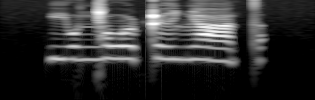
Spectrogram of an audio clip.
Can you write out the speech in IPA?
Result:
jʊŋ͡ǀo ʈɪʎ ãt

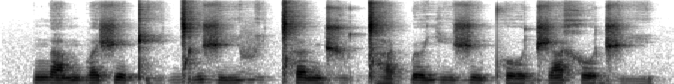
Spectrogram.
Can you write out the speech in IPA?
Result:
nambɐʃekʼi̤ ɡ͡ǀɨʒi vi̤ǀʰɐnd͡ʒṳɡ͡ǀa k͡pɵjiʒɨpʰo d͡ʒaxod͡ʒi̤

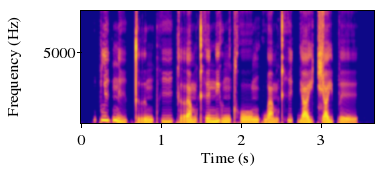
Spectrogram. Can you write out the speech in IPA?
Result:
pli˥˩ʔniː˨˩p̚ trɯ˨˩ŋpʰiː˦˥kra˧mkʰe˦˥n jɯ˦˥ŋtʰoː˧ŋkwa˩˦mkʰi˥˩t̚ ja˧jt͡ɕa˦˥j peː˨˩

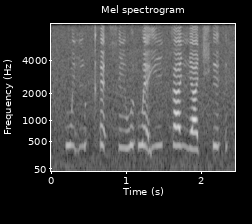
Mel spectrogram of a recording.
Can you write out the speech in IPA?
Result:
wĩ˦˨ŋʊ˦ʔkʰɛ˦ʔ sʰĩ˨wʊ˦ʔwɛ̰˦˨ji˦ kä˦ɲä˨t͡ɕʰɪ˦ʔ

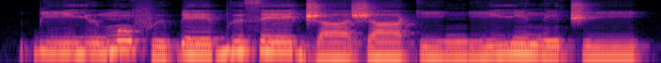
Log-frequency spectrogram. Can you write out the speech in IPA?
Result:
ɓiː˧jɨ˧mɔ̃˦ fɨ˨ ɓeː˧bɨ˦seː˦ d͡ʒaː˨ʃaː˨kiː˨ ŋiː˨˦ jĩ˦nĩ˧ t͡ʃiː˧

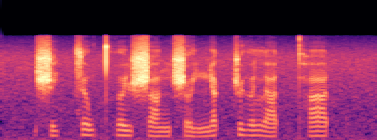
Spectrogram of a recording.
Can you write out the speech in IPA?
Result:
ʂi˨˩k̚sə˧w t̪ʰə˧j ʂa˨˩˦ŋ ʂə˨˩˨jɲa˦˥k̚ʂɨ˧ə̯ la˨˩t̚ t̪ʰa˦˥t̚

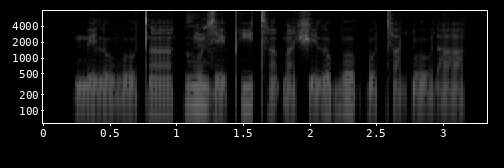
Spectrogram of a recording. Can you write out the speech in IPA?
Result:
me˨lo˨βoː˨ tã˦ | ɣũ˦zeː˨pʰiː˦ tʰã˨ɓã˨ʃe˨ lo˦boː˦k͡po˨ tʰa˨k͡poː˨ ɾa˦

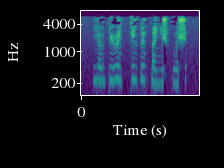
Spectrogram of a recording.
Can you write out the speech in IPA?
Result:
jœvpʲɛ ɭəlʲkːelʲɗɔlʲ k͡paʎœʃkʷœʃ

